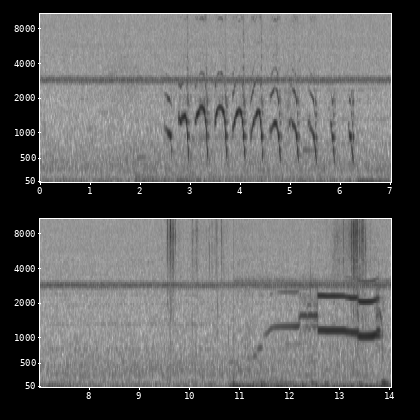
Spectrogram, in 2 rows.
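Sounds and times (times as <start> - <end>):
elk chuckling calls: 11.3 - 14.0.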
